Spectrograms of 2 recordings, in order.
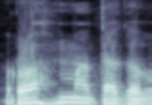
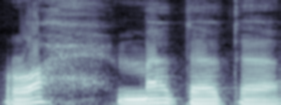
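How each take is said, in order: First: "রহমাতাকা" run through quickly with a weak h; ভুল উচ্চারণ. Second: "রহমাতাকা" slowly, with heavy "roh" and audible throaty h; হা স্পষ্ট করে. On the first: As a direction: clip through "রহমাতাকা" in plain Bengali sounds. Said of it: "বলবেন না". ("রহমাতাকা" দ্রুত, হালকা হা দিয়ে) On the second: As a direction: linger on the h in "রহমাতাকা". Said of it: "হার উচ্চারণ করতে হবে". ("রহমাতাকা" ধীরে, বড় হা স্পষ্ট করে) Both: Shown as a demonstration.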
